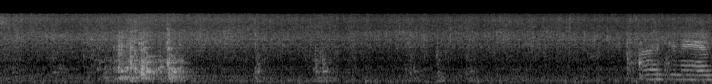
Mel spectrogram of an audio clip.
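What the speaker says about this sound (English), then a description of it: "Don't overcook the shrimp, okay? So you stir a couple times." Shrimp sizzle and fry in a hot pan while being stirred a couple of times, a steady crackling hiss with brief scraping stirs near the start and end.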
